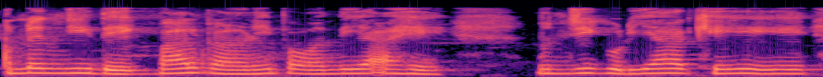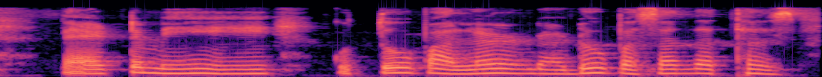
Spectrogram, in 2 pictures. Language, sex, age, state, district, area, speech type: Sindhi, female, 30-45, Gujarat, Surat, urban, spontaneous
